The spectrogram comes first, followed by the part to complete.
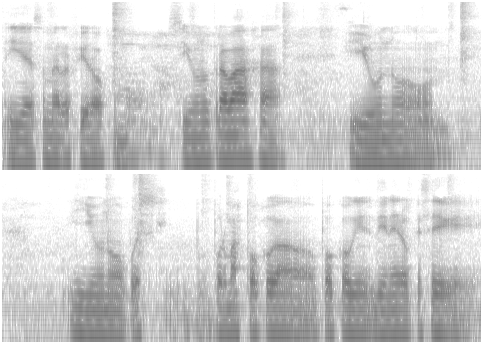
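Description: A man's voice: on the low side, monotone, unhurried, gravelly, a little hiss or hum, rough recording. A young man from Ecuador answering oral history questions at home, hesitant with many fillers and restarts. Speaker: interviewee.

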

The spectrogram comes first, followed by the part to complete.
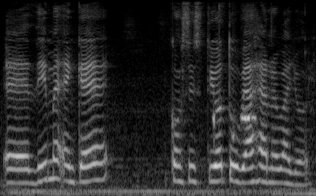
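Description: A woman interviewer asking short, soft-spoken questions for an oral history. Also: a little high, fairly even intonation, slow pace, a little hiss or hum. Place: Bronx, New York.

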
